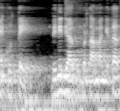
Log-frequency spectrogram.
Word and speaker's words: Ecoutez: jadi jadi memang e kalau dilihat dari tulisannya mungkin ee susah bacanya cuman enggak sebenar bacanya ekute jadi di album pertama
